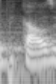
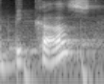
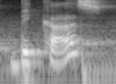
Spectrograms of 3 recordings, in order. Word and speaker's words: because: pergunta e because pra resposta cuidado com a pronúncia que não vai ser because o que Jamais diga because vai ser because S que esse e também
